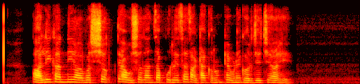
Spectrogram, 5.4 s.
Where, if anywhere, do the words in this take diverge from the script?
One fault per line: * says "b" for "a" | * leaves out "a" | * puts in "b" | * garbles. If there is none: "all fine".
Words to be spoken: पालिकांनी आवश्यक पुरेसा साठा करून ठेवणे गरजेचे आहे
* puts in "त्या औषधांचा"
